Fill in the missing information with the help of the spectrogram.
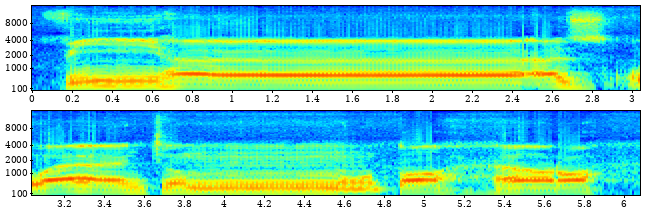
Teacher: Mutahharah di sini haknya dimasukkan ke huruf to-nya, memasukkan ke huruf ha karena ada tanda tasdidnya. Ketika waqaf maka tak marbutah ini berubah menjadi huruf ha.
